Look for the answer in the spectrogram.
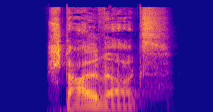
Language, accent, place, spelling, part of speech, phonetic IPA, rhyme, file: German, Germany, Berlin, Stahlwerks, noun, [ˈʃtaːlˌvɛʁks], -aːlvɛʁks, De-Stahlwerks.ogg
- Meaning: genitive singular of Stahlwerk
